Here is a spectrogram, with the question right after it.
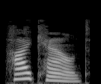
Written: high-count

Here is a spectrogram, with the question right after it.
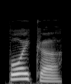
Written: Boyka

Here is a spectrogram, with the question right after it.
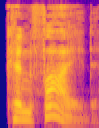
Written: confide

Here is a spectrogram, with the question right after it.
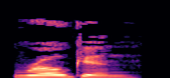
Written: rogan

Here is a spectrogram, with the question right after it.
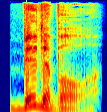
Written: biddable

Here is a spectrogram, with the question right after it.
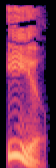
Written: eel

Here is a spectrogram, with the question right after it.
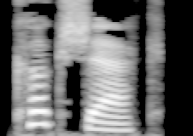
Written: cookshack

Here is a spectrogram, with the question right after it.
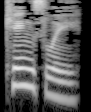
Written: kingsley

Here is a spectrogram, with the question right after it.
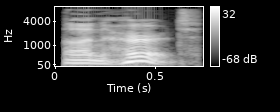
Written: unhurt

